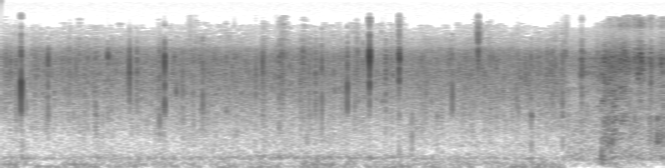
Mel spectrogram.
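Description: Steady rain falling on the lake and boat, with many sharp, irregular ticks of drops striking close by, on rain gear or the camera.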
